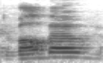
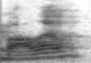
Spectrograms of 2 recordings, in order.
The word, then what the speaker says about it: Diavallo: Divalvo? How do you say it? Diavallo. So it's Yeah. Diavallo.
